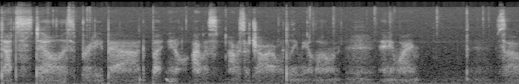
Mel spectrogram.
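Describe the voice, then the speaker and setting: Someone whispers with long, frequent pauses while noticeable background noise is heard. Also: moderate pace. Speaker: ASMR creator. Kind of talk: ASMR whisper talk. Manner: whispering; rambling.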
